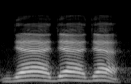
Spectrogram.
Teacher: jangan keluarkan angin waktu sebut Jim tu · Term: Jim fathah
